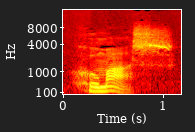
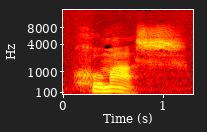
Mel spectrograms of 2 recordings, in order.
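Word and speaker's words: ὑμᾶς: The plural genitive is pronounced humon, humon. The plural dative, humin, humin. And the plural accusative, humas, humas.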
